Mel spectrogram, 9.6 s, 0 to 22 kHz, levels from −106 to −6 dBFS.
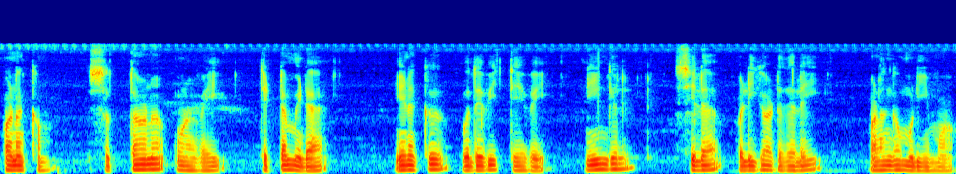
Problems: background sounds at intervals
